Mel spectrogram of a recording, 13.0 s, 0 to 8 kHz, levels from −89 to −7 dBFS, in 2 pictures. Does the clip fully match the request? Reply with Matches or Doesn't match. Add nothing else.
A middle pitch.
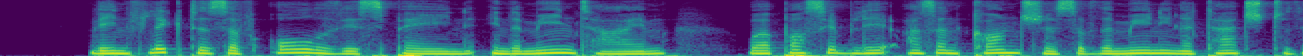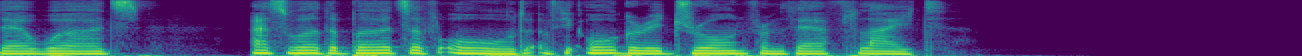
Matches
